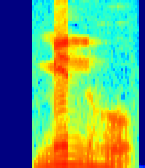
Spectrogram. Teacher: نون ساکن کے بعد حروف حلقی کا ہا ہے اظہار ہوگا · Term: اظہار حلقی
